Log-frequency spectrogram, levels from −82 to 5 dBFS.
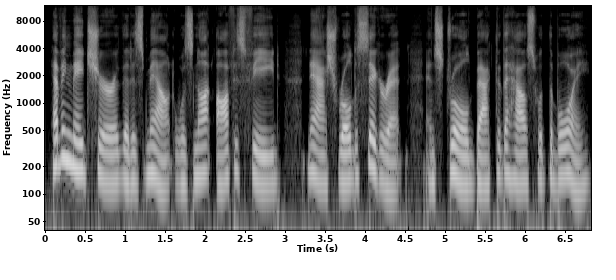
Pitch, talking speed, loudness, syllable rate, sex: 150 Hz, 210 wpm, -19 LUFS, 5.2 syllables/s, male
